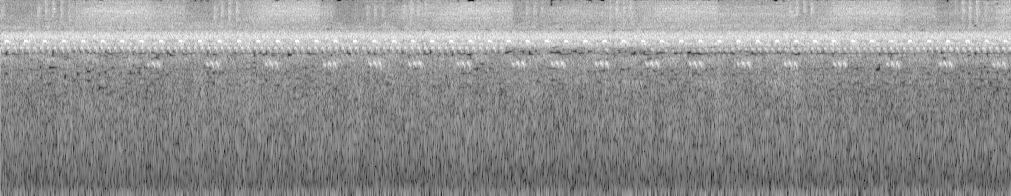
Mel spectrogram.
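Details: Autumn corn field crickets, awaiting harvest season, give evenly spaced high chirps roughly every quarter second above a constant shrill insect drone, while wind moves through the rustling stalks.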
